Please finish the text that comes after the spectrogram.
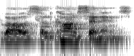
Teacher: So, vowels and consonants, I have slurred over and. I did not say vowels and consonants.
